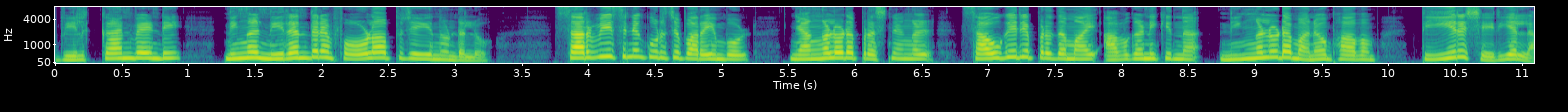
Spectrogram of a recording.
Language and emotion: Malayalam, disgusted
